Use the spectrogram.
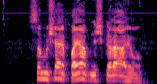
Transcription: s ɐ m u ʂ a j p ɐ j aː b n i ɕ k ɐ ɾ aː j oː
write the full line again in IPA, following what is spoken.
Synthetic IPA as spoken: s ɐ m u ɕ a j p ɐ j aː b n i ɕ k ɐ ɾ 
